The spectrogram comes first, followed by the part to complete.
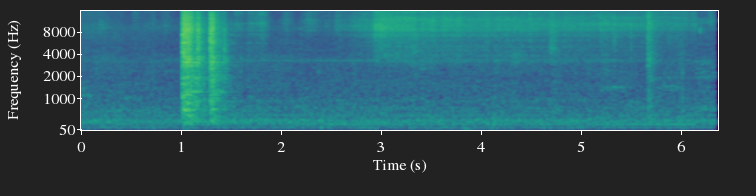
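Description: Metal cookware clattering on a steel gas-stove top as a frying pan is set on the burner: a loud double clank about a second in, then a soft steady hiss and a small click near the end.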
